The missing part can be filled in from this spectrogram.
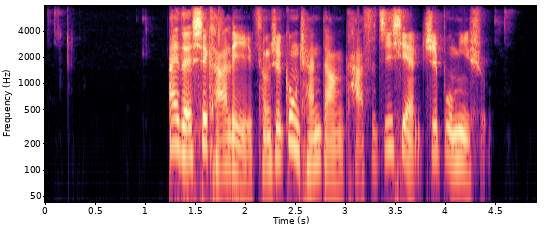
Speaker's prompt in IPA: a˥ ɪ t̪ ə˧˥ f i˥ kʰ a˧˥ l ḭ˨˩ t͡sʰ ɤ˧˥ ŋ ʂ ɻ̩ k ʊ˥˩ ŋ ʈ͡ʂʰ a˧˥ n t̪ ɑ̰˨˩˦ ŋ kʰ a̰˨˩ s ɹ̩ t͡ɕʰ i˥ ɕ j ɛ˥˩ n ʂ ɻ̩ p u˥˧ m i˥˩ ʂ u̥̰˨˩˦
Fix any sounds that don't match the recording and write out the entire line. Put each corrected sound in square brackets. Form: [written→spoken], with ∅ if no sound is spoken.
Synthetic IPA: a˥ ɪ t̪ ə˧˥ [f→ɕ] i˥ kʰ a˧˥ l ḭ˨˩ t͡sʰ ɤ˧˥ ŋ ʂ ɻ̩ k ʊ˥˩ ŋ ʈ͡ʂʰ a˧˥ n t̪ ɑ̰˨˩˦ ŋ kʰ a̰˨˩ s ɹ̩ [t͡ɕʰ→t͡ɕ] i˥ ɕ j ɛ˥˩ n [ʂ→ʈ͡ʂ] ɻ̩ p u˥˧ m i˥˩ ʂ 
